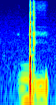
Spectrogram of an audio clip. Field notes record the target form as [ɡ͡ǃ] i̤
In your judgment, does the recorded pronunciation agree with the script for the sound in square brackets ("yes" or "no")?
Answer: yes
